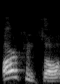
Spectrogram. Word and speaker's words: Arkansas: But when you see Arkansas, it looks like Kansas. But they pronounce it Arkansas.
